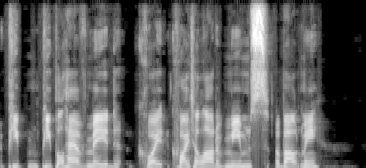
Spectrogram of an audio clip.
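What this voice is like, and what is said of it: Put-on British accent. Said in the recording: “sounded a little British”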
